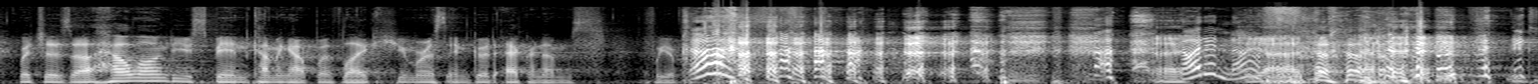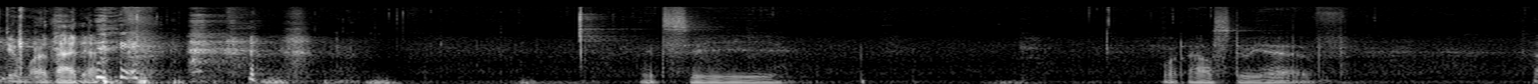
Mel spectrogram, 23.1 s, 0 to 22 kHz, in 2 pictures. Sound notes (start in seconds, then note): 5.1 laughs; 12.6 laughs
